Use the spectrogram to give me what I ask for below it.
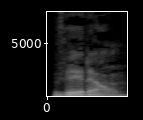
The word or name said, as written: verão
